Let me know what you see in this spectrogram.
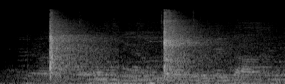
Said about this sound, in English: The sound of staple guns echoes inside a large, dusty warehouse in South Fairbanks. 4-foot-long wooden trail markers are spread out between sawhorses all over the place.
